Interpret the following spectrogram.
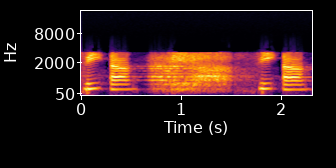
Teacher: فا کو جب ادا کریں گے تو اوپر کے جو دو سامنے والے دانت ہیں اس کے کنارے اور نچلے ہونٹ کا تر حصہ، یہ مخرج ہے، یہ نکلنے کی جگہ ہے فا کے۔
